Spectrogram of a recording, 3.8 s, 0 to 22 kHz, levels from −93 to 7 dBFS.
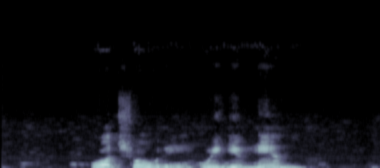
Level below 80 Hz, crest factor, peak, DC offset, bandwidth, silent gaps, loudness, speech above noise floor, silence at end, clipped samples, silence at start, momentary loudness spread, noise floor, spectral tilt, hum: -54 dBFS; 18 dB; -6 dBFS; under 0.1%; 7.8 kHz; none; -23 LUFS; 44 dB; 0.75 s; under 0.1%; 0.75 s; 9 LU; -66 dBFS; -8 dB/octave; none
